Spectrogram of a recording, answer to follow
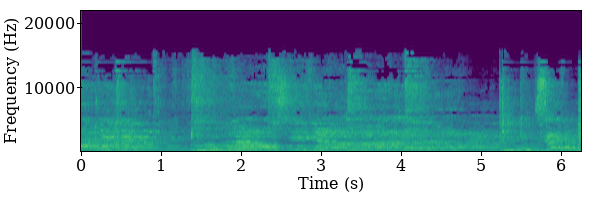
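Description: Live hip-hop/R&B performance with an orchestra: a male singer singing into a microphone over sustained orchestral parts and heavy bass.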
